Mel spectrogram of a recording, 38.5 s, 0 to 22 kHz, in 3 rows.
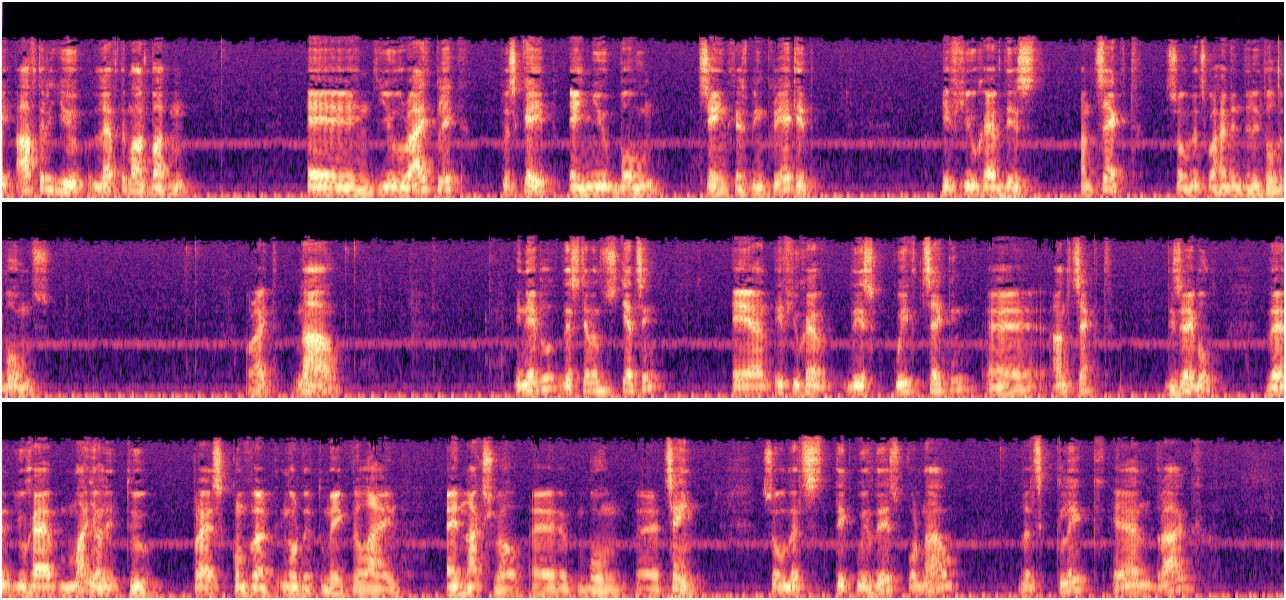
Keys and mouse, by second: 4.4 right click, 7.3-11.0 middle drag, 11.0-14.8 drag, 12.6 x, 15.2 middle click, 15.4 middle click, 16.3-18.8 drag, 35.6-37.3 drag, 38.0 right click.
